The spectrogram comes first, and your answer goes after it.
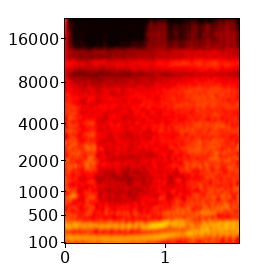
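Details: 2004 Mercedes E55 AMG, supercharged 5.5-litre V8, on a road drive with the supercharger clutch defeated by welding the drive pulley to the driven pulley; deep V8 note climbs smoothly under load with no slipping, knocking or whine.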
